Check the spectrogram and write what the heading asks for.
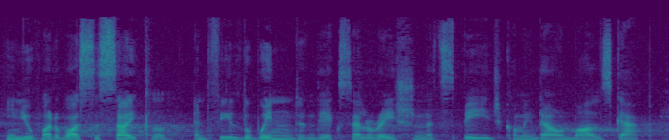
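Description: Irish mum talking earnestly at a church novena, a bit low-pitched, lots of ums, big echoey church. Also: female voice, flat delivery, bright, forceful tone, a little hiss or hum. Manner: earnest, halting, with fillers and restarts. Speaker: mother giving a testimony at a parish novena. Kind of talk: personal testimony talk. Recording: long church hall reverb.

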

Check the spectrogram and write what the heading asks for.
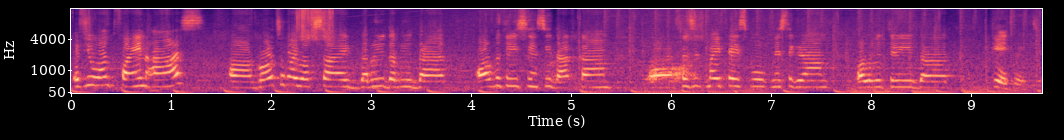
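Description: A middle-aged woman chef with a Syrian accent, answering interview questions in halting English with many pauses, in a small restaurant kitchen. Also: high voice, low-quality recording. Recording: background music.

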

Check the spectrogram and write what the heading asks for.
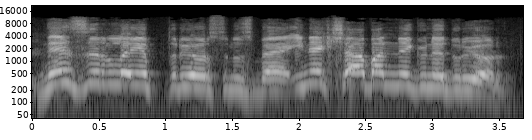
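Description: A gruff tough-guy club boss barks orders and threats in an old comedy film. His high voice jumps all over the place. A faint hiss sits under the old film sound. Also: animated, moderate pace, exaggerated voice. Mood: bossy. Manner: gruff, bossy and shouting. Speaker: team manager. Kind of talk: 1970s comedy film dialogue.

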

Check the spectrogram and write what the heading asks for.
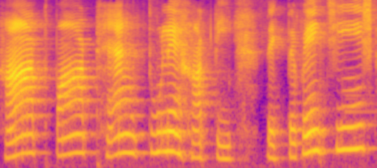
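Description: A woman's voice: very high-pitched, animated, measured pace, fairly bright tone, full character voice. A woman voicing a boastful, shape-shifting ghost auntie who reassures and brags in a cartoon. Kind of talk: cartoon voice acting.

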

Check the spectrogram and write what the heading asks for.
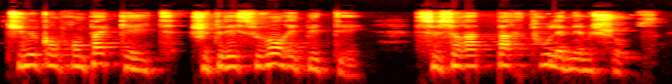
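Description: Baïkal, a restless young man who hates his world, as a male teacher reads him out. The voice is earnest and fairly high. The recording sounds dull and lo-fi. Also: a little slow. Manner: earnest, read aloud from a book. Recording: muffled lo-fi recording.

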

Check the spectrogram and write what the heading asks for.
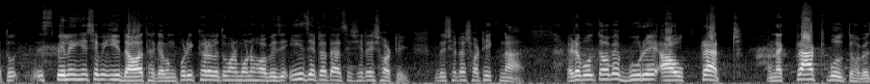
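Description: A young man tutoring students for an entrance exam, spelling words out letter by letter. He speaks at a very rapid clip in a fairly high voice. His manner is that of a direct spoken lesson. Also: clear, resonant tone. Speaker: admission test English tutor.

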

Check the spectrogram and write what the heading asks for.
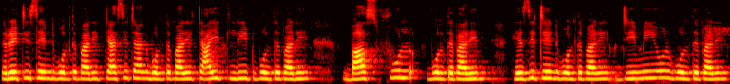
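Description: A woman teacher leads an online vocabulary lesson in a fairly high voice that stays flat. She talks slowly, spells words out letter by letter and fills her pauses with a soft "ah".

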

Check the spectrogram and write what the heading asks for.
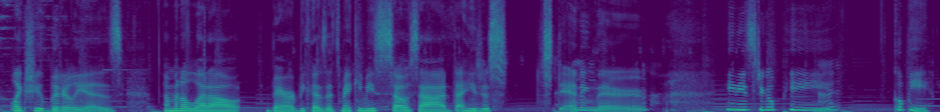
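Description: A young adult woman hosting casual game commentary, chatty and excitable, filling nearly every phrase with "like". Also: lowish voice, moderate pace, faint music behind. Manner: chatty, says "like" constantly, excitable exclamations. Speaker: gameplay host.

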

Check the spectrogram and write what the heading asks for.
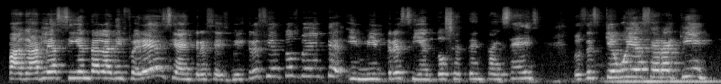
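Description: A woman's voice: sits high, bright, forceful tone, slight background noise. A woman teaching an accounting class online, often stopping to check that her students follow and repeating key points. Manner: asks students frequent check-in questions.

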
